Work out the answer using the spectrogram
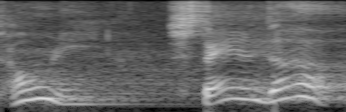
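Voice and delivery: put-on very high, sweetest little Southern accent. Quoting a little Southern girl who sat in front of him, sweetest Southern accent. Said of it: "the sweetest Southern accent".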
